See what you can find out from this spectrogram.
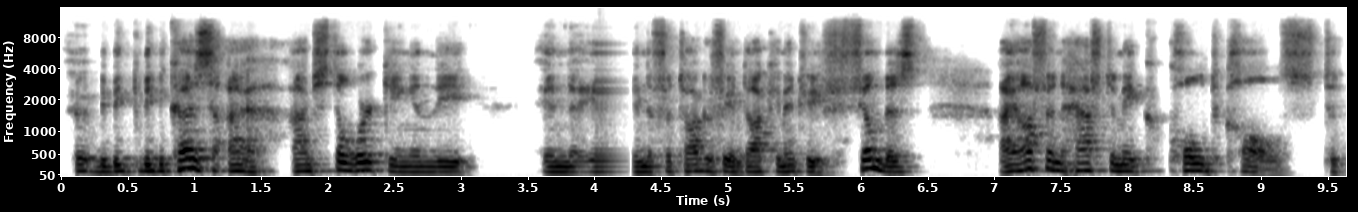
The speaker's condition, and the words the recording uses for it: Stuttering. I still stutter, but I keep rolling along.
